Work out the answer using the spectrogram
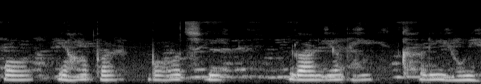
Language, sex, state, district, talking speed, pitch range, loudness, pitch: Hindi, female, Chandigarh, Chandigarh, 135 wpm, 210-225 Hz, -20 LUFS, 215 Hz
